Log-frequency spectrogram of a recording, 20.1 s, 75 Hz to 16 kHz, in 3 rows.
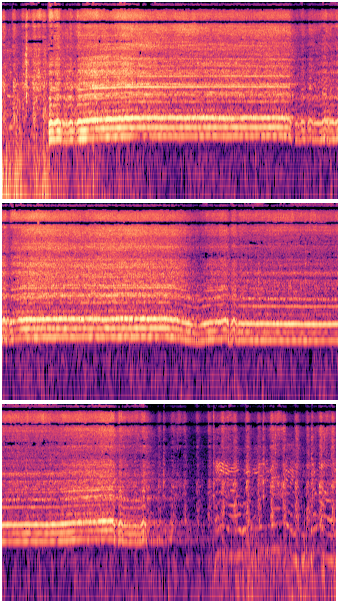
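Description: Steam whistle of coal-fired steam locomotive Dollywood Express #70, blown in three long blasts run almost together, each a steady chord of several notes. The whistle cuts off near the end, leaving a quieter low rumble of the train.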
